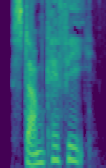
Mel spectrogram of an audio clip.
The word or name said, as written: STAMCAFEER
